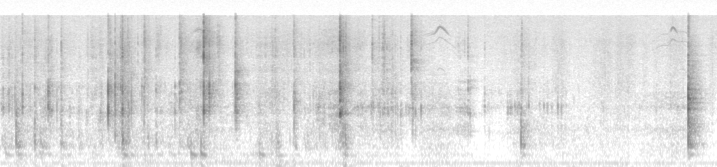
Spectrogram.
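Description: Irregular small plastic clicks and rattles as a zip tie is threaded through the DJI Neo drone's rear prop vents and worked around the RC car body. The clicks are thickest in the first few seconds, with a sharper one near the end.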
